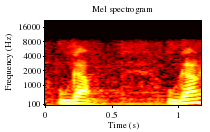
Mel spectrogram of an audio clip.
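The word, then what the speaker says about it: houngan: Miguel, ¿qué es a ver si lo pronuncio bien, Oungan y un Bokor? Ungam y Bokor.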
